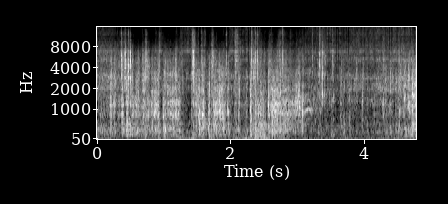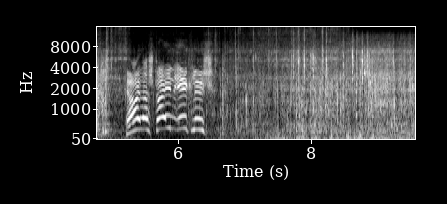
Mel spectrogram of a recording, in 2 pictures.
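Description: Bicycle tyres crunch and rumble over a rough dirt trail.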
